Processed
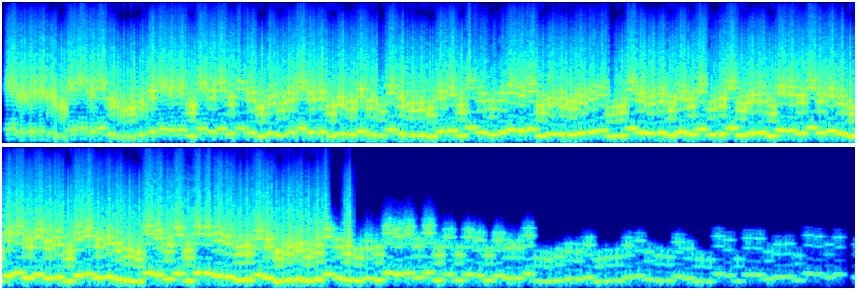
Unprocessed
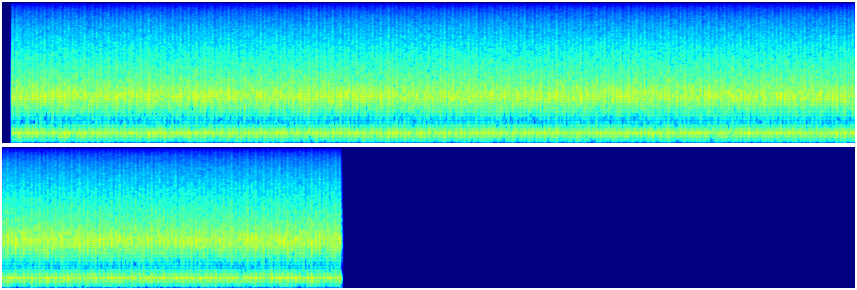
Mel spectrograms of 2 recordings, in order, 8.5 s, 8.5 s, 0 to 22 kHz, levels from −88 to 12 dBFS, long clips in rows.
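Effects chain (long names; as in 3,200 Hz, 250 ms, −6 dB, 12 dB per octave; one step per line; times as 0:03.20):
fake sidechain pumping 101 BPM, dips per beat 1, −13 dB, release 113 ms
bucket-brigade delay 473 ms, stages 4,096, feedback 75%, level −3.5 dB
granular cloud, pitch spread up and down by 7 semitones
level −1.5 dB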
